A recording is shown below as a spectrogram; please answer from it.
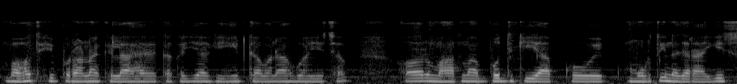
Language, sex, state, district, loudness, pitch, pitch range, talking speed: Hindi, male, Bihar, Jahanabad, -35 LUFS, 135 Hz, 130-145 Hz, 195 wpm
